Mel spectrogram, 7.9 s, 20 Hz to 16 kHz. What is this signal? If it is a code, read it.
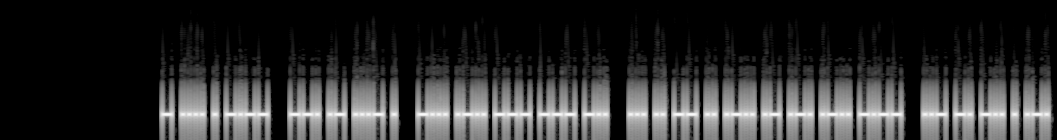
Morse code, heard as a keyed tone, about 50 wpm, 700 Hz. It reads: THEY GAVE BLOOD SIMILARLY UNDER
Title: Sentences from Top 1400 Words 50wpm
